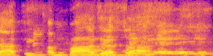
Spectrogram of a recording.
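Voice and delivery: slow, stretched-out storyteller quote; long, lingering final syllables; blind man's verdict. Retold or imitated. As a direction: draw each word out as the blind man declares it. Blind man gives his verdict.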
